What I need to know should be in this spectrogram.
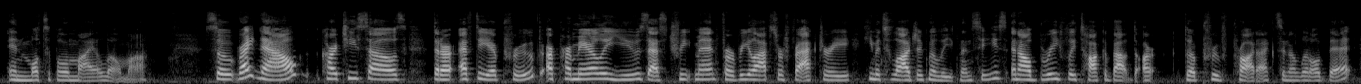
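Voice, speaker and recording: A woman's voice: medium pitch, fairly bright tone. A woman physician giving a medical webinar lecture, explaining step by step with frequent "so" and restarts; English is her second language after Russian. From United States. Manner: explanatory, many "so" fillers and restarts. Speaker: physician presenter.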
